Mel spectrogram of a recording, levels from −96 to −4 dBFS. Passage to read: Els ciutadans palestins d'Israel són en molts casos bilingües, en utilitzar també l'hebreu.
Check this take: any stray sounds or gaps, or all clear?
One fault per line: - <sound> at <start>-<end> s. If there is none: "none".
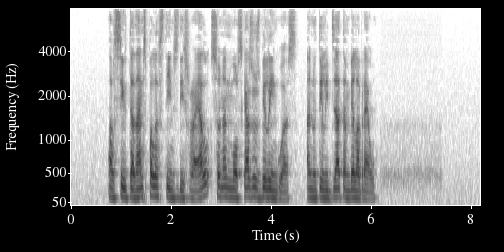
none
